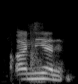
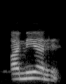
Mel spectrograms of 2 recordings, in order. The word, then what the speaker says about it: onion: you tell this one onion sorry please repeat onion correct the reason why mention many of us we are smart enough C people other people they say as onion not onion remember onion onion lettuce lettuce and it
